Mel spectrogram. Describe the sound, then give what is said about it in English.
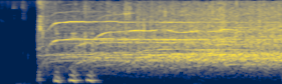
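A crowd bursts into loud applause and cheering after a brief quiet start, with a few low rhythmic thumps early on and whoops rising over a steady wash of clapping that continues to the end. “And keep that applause rolling for your next act.”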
